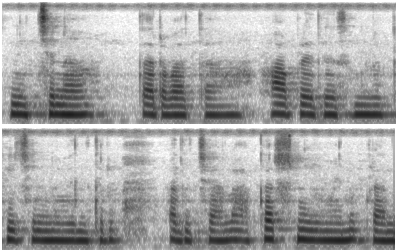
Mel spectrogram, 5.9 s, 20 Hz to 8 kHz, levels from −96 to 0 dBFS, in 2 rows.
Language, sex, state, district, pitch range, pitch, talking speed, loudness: Telugu, female, Andhra Pradesh, Srikakulam, 180-190 Hz, 185 Hz, 120 wpm, -21 LUFS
